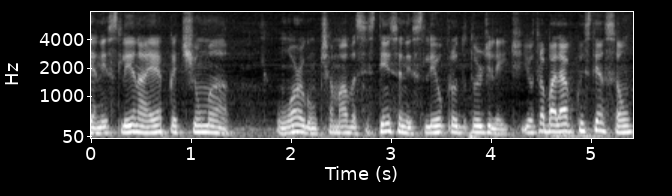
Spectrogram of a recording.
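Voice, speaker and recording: The man's voice sits fairly high, and his pitch varies in an ordinary way. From Minas Gerais, Brazil (Uberaba). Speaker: agronomy professor. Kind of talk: podcast interview. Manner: halting, many repetitions.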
